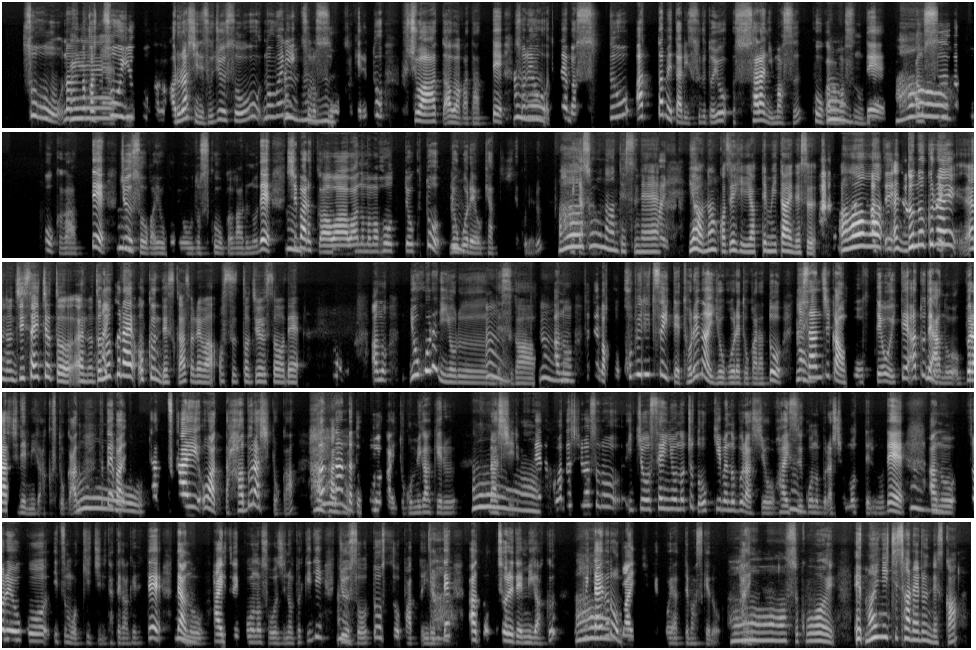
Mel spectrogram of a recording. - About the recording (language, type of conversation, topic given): Japanese, podcast, 普段の買い物で環境にやさしい選択は何ですか？
- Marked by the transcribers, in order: distorted speech; other background noise; other noise; tapping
